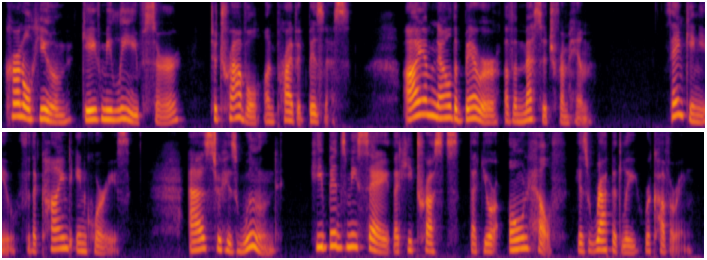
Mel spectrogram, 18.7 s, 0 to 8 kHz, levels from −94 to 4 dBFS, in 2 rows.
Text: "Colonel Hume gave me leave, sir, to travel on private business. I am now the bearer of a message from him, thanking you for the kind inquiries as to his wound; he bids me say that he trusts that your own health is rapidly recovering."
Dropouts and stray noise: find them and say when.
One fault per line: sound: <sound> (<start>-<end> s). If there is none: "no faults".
no faults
